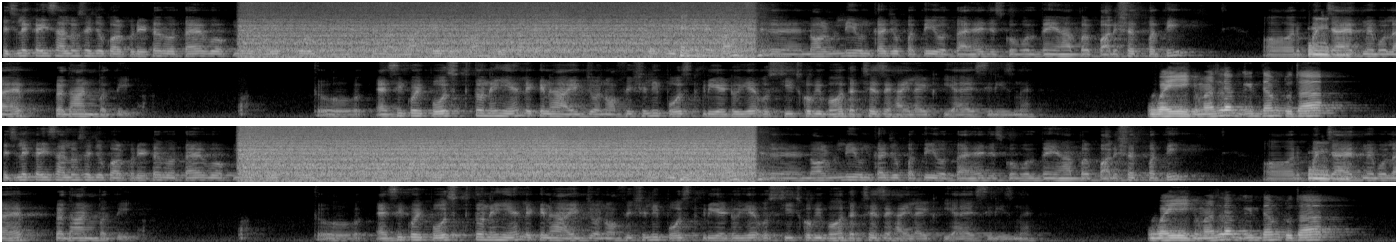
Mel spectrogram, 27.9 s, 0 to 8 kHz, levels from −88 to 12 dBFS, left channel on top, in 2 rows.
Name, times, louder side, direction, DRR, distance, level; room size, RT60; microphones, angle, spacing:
voice 1, 0.0-5.5 6.4-11.9 12.6-14.2 14.5-15.3 17.1-24.3, left 2 dB, 30° left, 5 dB, 1.2 m, -30 dB
sound 1, 2.3-7.6, right 6 dB, 65° right, 0.8 m, -21 dB
voice 2, 13.1-13.5 25.4-27.1, left 2 dB, 60° left, 10 dB, 1.1 m, -22 dB
23.0 x 17.5 x 9.1 m, 0.83 s
head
